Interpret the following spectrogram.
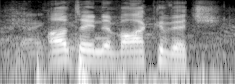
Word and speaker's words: Ante Novakovic: a prompter do you Colin Colin Farrell welcome alte novakovich welcome thank you thank you with the pronunciation there man you killed it well you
